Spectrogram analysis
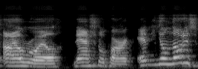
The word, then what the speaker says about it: Royale: to show you it it is spelled ro y le but it's not Royale for whatever reason it's royal it's it's French yeah so it's not no way you if you're gonna pronounce Isle royal pronounce it correctly or at least like the locals do so though you know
